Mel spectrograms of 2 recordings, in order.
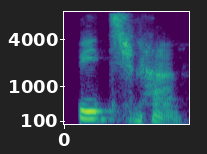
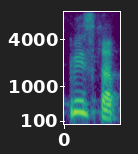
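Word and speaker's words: pichqa: Pichca. ¿Ya? Pichca o pichca. Pronunciación, sí puedes variar. Puedes decir pisca, pisca tabrauni. Pero tu escritura, estimado, tiene que ser pichca.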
